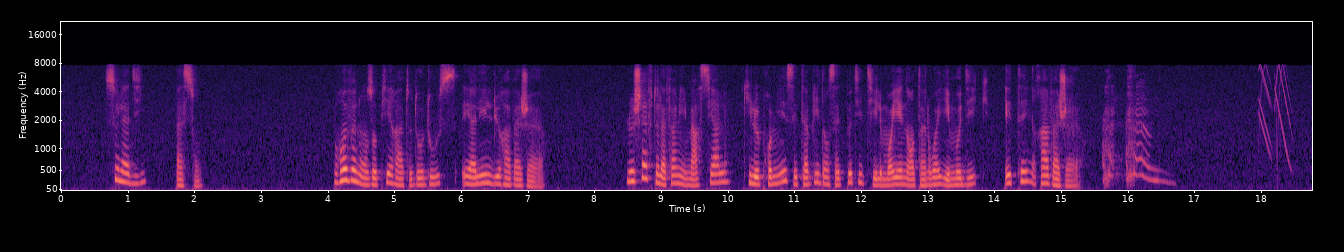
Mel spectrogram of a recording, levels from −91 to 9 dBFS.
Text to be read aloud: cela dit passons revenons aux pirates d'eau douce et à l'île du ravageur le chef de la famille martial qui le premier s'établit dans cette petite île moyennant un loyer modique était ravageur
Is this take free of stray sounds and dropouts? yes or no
no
